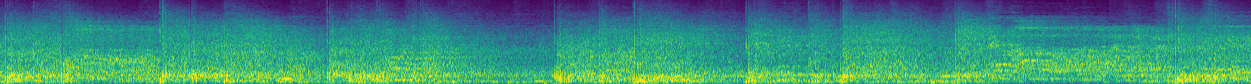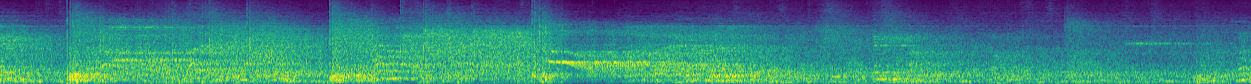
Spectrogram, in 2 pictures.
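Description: Eskrima sticks striking padded armour and helmets in full-contact stick sparring: irregular thuds and cracks every second or few, with voices around the mat.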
